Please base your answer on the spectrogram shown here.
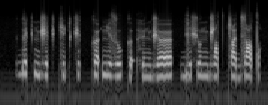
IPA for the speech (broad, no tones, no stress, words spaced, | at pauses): ɡɛt͡ʃ nd͡ʒɛt͡ʃ cœct͡ʃekːœʔ ɲizu kəʔhynd͡ʒœ | ɡiʃund͡ʒœtˤ cɛd͡zytˤ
